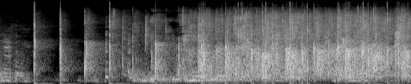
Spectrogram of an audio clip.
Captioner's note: laughter; clapping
